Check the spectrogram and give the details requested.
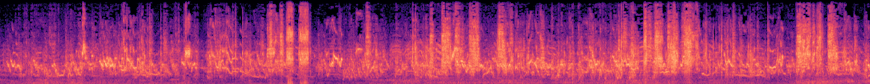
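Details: Pet male budgie's mating song, a dense nonstop chatter of raspy squawks, quick chirps and clicking notes running throughout with only momentary dips.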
